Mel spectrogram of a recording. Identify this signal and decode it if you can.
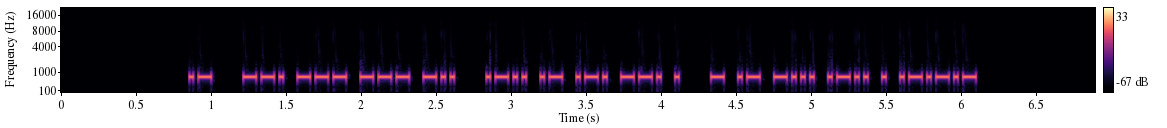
Morse code, heard as a keyed tone, about 37 wpm, 700 Hz. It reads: A GOOD LARGE TABLE.
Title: Sentences from Top 1000 Words - Review Part 2 - 40wpm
